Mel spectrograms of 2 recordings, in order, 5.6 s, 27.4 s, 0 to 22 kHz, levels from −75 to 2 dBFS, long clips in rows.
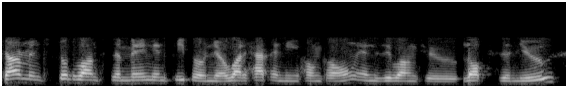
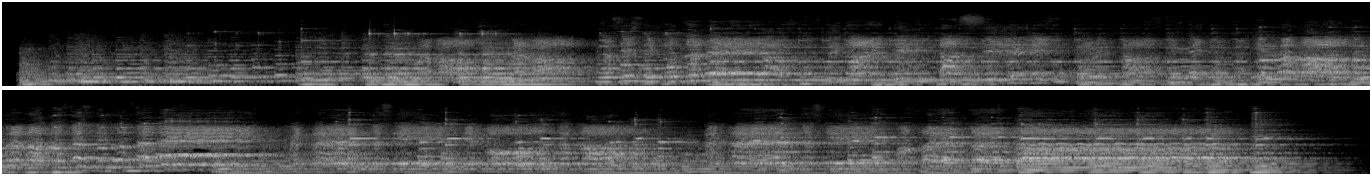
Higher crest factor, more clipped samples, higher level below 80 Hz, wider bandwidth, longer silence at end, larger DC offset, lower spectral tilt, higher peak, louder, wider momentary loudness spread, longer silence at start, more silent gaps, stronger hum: about the same, 18 dB vs 18 dB; neither; second, -68 dBFS vs -50 dBFS; second, 4 kHz vs 12.5 kHz; second, 0.1 s vs 0.3 s; neither; first, -9 dB/octave vs -5 dB/octave; first, -4 dBFS vs -8 dBFS; first, -23 LUFS vs -26 LUFS; about the same, 9 LU vs 10 LU; second, 0 s vs 0.15 s; neither; neither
